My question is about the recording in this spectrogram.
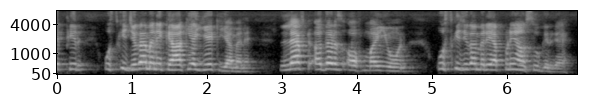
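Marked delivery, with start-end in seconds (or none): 3.0-4.6 very slow, drawn-out reading of the verse; reading poetry aloud to a class; slow poem recital. Shown as a demonstration. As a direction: let each word of the line sink in. Teacher reciting a poem line.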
